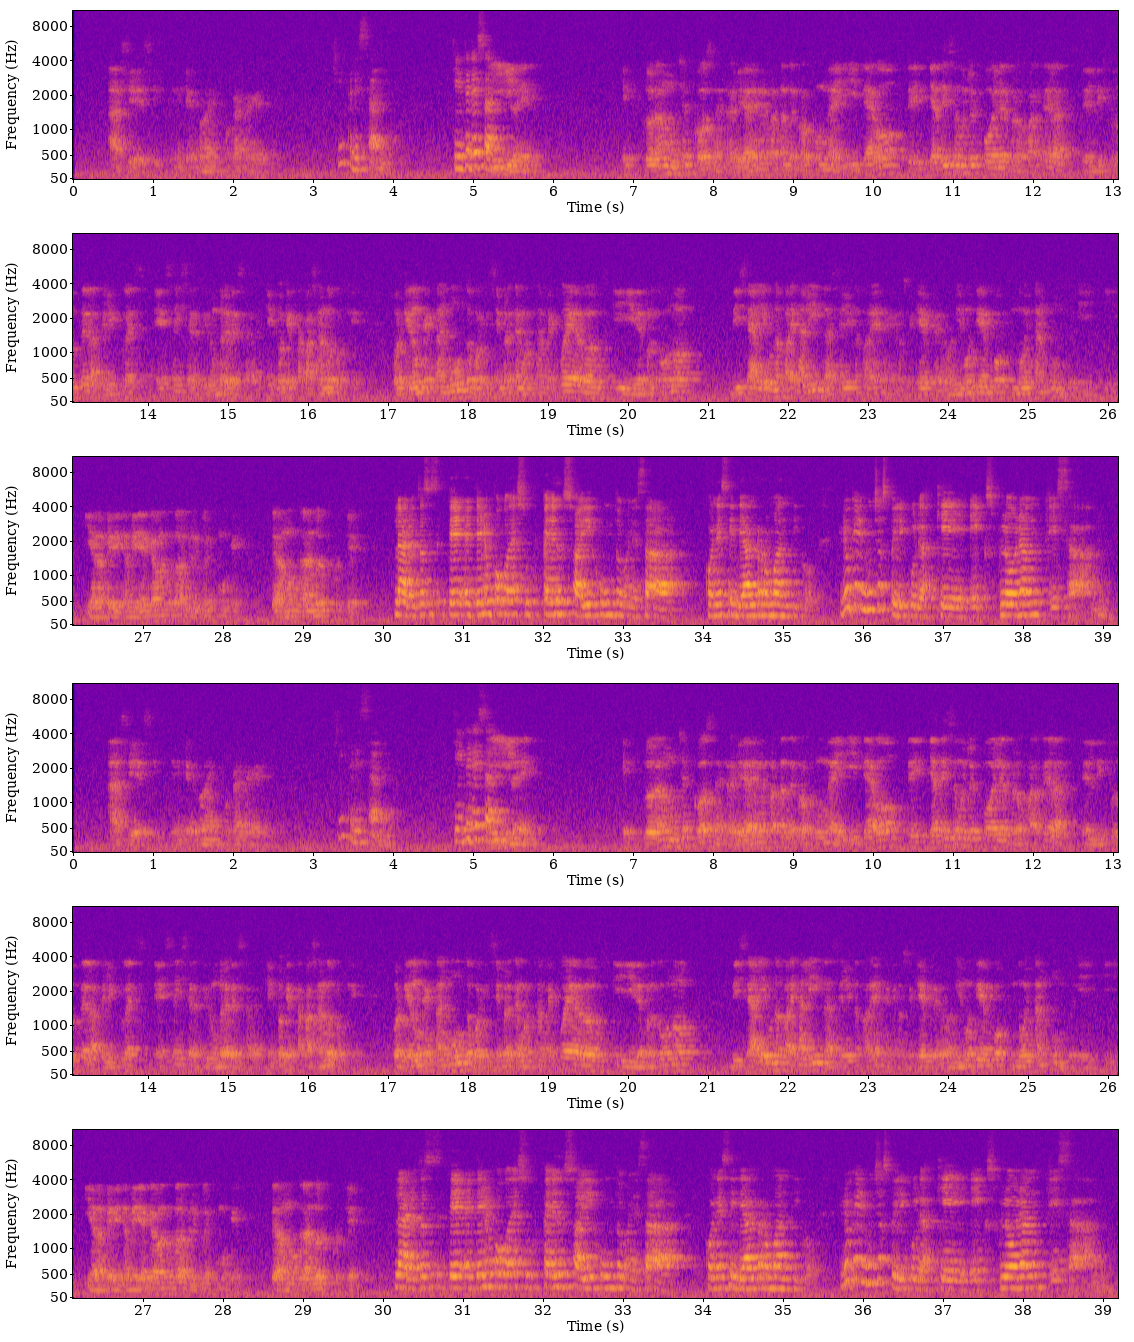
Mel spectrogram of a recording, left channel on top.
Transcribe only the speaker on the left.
Qué interesante.
Qué interesante.
Claro, entonces te- eh, tiene un poco de suspenso ahí junto con esa, con ese ideal romántico. Creo que hay muchas películas que exploran esa,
